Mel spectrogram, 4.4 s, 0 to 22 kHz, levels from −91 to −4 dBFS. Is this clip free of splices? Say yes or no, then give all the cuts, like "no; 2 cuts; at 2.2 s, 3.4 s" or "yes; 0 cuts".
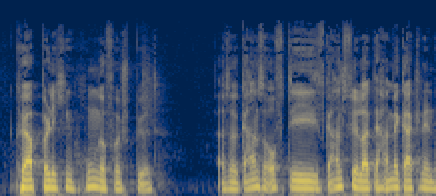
yes; 0 cuts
